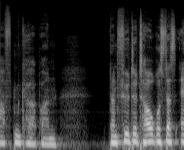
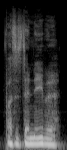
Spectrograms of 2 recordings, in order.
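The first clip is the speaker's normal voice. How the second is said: slightly lowered, unsure question; uncertain; 3 semitones lower than usual. A narrator's reading. Conan asks Taurus about the fog, mildly unsure. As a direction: ask it with a touch of uncertainty. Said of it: "fragte der Cimmerier unsicher".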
